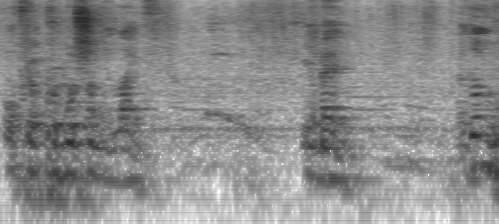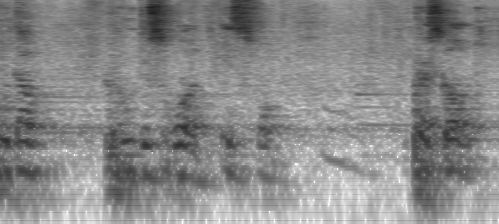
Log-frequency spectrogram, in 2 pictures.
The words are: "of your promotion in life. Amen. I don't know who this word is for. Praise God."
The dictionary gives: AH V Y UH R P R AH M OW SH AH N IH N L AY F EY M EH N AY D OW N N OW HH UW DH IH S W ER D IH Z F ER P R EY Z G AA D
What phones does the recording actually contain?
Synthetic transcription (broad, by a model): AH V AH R P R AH M OW SH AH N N L AY F EY M EH N AY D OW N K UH HH UW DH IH S W ER D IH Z F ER P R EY S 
